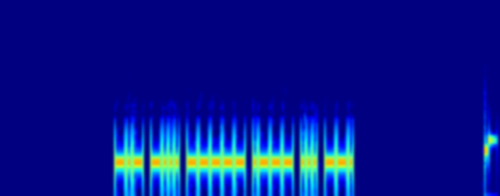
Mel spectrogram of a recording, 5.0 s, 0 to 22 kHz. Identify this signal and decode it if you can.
Morse code, heard as a keyed tone, about 40 wpm, 700 Hz. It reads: KB0JSG
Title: USA Call Signs 40wpm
